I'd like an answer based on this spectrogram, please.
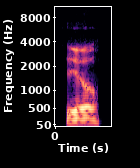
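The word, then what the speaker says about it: Théo: So in French, we have the H in France, but you don't pronounce the H. So we make it easy for English speakers. Just pronounce without. Remove the H.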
